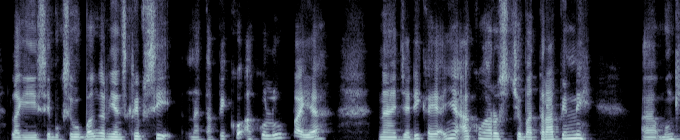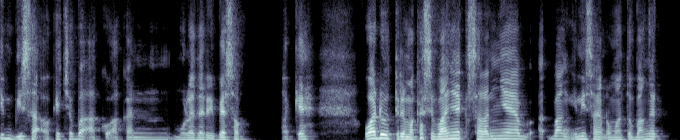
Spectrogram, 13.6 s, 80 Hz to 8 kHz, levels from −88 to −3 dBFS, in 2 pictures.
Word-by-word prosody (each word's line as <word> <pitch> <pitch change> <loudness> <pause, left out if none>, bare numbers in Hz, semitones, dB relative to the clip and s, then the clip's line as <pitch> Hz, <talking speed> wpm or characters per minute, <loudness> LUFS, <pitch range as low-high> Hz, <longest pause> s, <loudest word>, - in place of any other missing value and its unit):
lagi 125 -1 -1
sibuk-sibuk 135 +2 -2
banget 155 0 0
ngerjain 135 -2 +2
skripsi. 160 +1 -2
Nah, 125 - -7
tapi, 145 +7 -8
kok, - - -4
aku 175 +5 -5
lupa, 220 +3 0
ya. 130 - 0 0.5
Nah, 135 -1 +2
jadi 130 +6 -2
kayaknya 155 +3 -1
aku 155 +3 -2
harus 160 -2 +1
coba 140 -3 -3
terapin, 140 +6 0
nih, 195 - -2 0.6
eee, 130 0 -3
mungkin 145 +8 -4
bisa. 150 -1 +1
Oke, - - -5
coba 155 -1 -3
aku 130 0 -7
akan 120 -2 -9
mulai 120 0 -1
dari 120 -1 +1
besok, 135 +3 +2 0.3
oke. 145 +2 0 0.6
Waduh, 195 +2 +9
terima 150 -2 +4
kasih - - +2
banyak 175 +5 +7
sarannya 165 +3 +3 0.2
e - - -12
Bang, 160 -2 -1
ini 150 - +1
sangat 140 -3 -1
membantu 125 +2 -3
banget. 150 +4 -2
145 Hz, 180 wpm, -22 LUFS, 130-160 Hz, 0.6 s, Waduh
